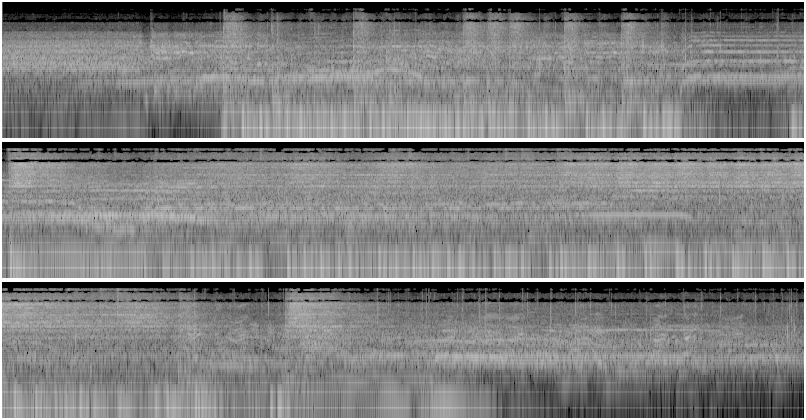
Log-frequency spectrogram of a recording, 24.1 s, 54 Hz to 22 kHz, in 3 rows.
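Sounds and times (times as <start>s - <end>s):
blues-rock band playing live: 2.2s - 7.0s, 7.8s - 20.8s.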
